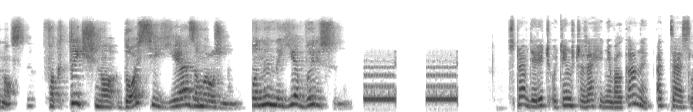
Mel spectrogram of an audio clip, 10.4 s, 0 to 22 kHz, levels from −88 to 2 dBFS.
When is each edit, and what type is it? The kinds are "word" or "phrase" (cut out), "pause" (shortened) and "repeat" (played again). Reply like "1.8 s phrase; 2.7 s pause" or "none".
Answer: none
